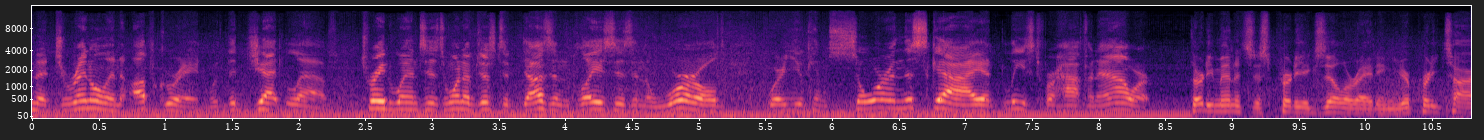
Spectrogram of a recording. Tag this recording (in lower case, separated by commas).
speech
